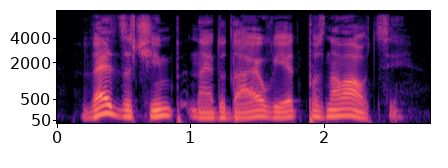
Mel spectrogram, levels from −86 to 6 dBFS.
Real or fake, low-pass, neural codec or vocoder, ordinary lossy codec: real; 7.2 kHz; none; none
